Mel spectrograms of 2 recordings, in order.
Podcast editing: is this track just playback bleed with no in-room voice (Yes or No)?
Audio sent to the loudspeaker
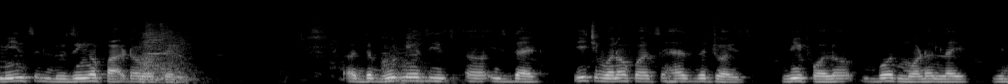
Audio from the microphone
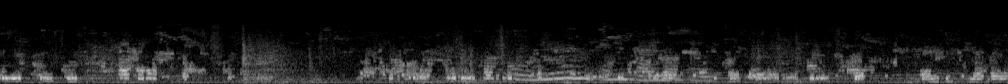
No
